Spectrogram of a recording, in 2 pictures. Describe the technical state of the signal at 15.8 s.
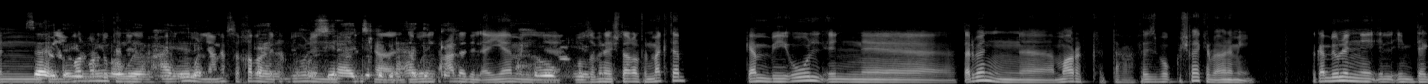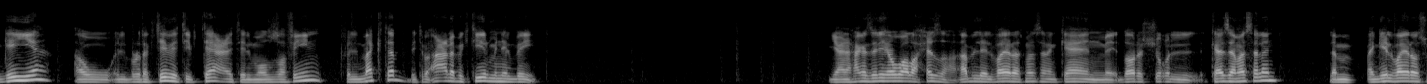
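At 15.8 s the signal is intact, with no audible fault at that moment.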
